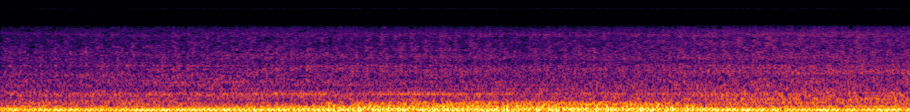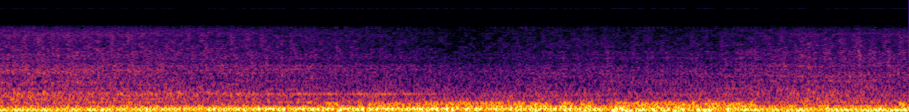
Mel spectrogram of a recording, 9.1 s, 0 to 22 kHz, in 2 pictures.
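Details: Used Komatsu PC10-3 mini excavator diesel at low idle, set just high enough to keep the battery charging: a steady, even, smooth rumble with no knocks or misses; normal idle.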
